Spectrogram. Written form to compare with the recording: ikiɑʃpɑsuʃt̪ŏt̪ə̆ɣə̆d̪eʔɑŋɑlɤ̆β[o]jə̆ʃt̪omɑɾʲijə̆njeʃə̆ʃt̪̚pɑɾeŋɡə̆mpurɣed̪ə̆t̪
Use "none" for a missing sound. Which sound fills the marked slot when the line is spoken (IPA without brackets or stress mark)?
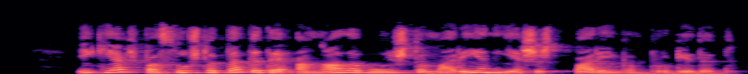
u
